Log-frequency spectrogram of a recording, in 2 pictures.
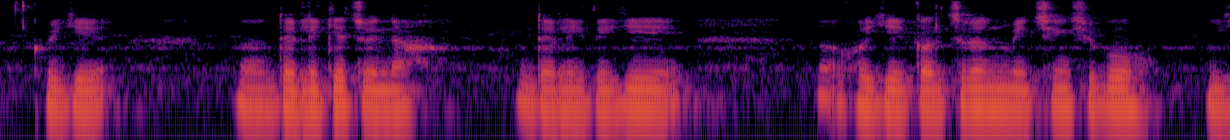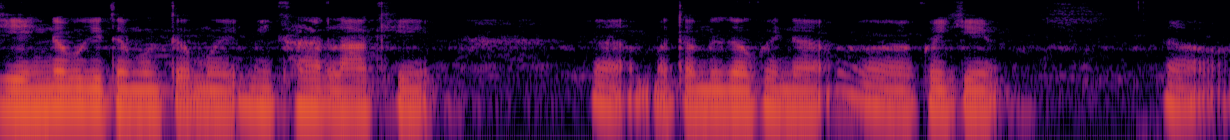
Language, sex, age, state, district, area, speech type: Manipuri, male, 18-30, Manipur, Bishnupur, rural, spontaneous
